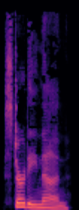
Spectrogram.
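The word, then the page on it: sturdy: uk /ˈstɜːdi/; en-us /ˈstɜːrdi/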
